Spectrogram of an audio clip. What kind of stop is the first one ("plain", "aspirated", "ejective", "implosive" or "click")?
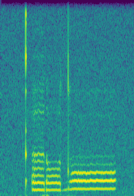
ejective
